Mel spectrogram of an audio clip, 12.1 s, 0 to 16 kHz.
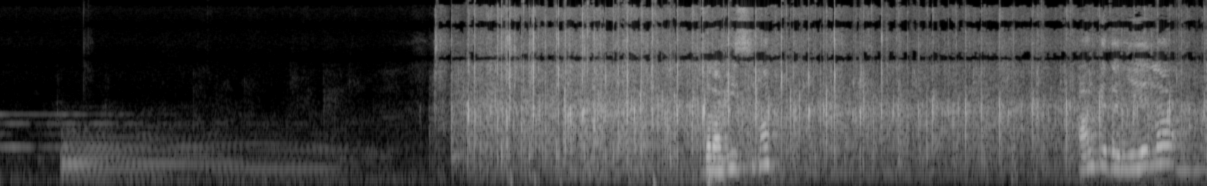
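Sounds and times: audience applause: 4.3 - 12.0.

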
